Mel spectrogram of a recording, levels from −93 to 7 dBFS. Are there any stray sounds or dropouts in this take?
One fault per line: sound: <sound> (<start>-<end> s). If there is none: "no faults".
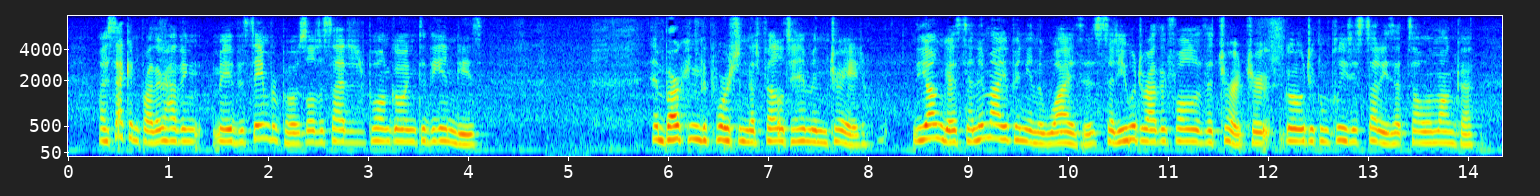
no faults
